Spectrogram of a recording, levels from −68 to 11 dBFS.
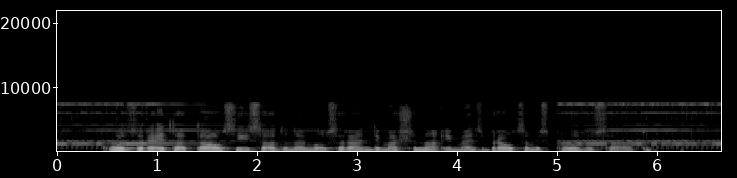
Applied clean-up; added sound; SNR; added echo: none; Telephone; 16 dB; none.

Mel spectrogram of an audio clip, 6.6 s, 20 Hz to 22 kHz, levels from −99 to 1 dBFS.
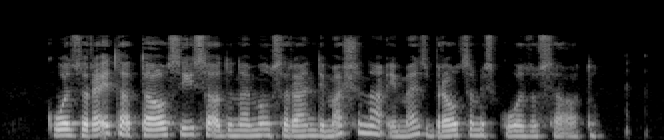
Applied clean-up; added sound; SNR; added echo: none; none; none; none.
